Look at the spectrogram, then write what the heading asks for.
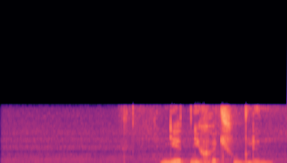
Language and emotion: Russian, neutral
